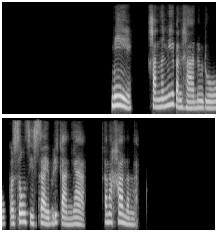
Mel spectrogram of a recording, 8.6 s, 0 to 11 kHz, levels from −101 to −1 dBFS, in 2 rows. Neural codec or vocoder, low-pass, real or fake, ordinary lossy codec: codec, 32 kHz, 1.9 kbps, SNAC; 9.9 kHz; fake; AAC, 48 kbps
